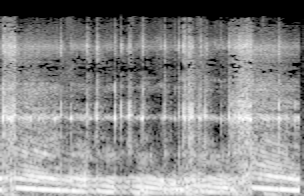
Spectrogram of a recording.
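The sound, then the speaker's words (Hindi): A two-stroke motorcycle engine with a dual-barrel exhaust revs loudly, its pitch climbing and dropping in repeated bursts with a raspy, buzzing exhaust note throughout. “लेकिन अभी भी इस बाइक का जो साउंड है वो one of the best sounding motorcycle motorcycle है इंडियन मार्केट में इस बाइक का डुअल वेरल एग्जॉस्ट और वो भी टू स्ट्रोक इंजन के साथ इस बाइक को बनाता है यूनिक”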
